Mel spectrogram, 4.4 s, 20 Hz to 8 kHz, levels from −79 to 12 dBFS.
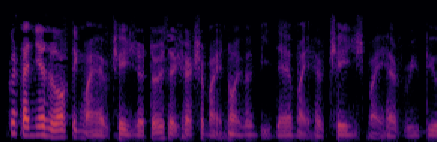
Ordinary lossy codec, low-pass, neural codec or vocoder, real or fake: MP3, 24 kbps; 7.2 kHz; none; real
